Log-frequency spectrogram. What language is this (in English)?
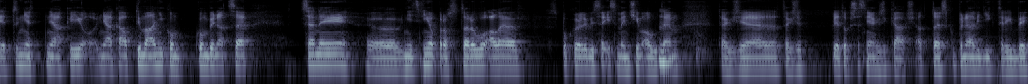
Czech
